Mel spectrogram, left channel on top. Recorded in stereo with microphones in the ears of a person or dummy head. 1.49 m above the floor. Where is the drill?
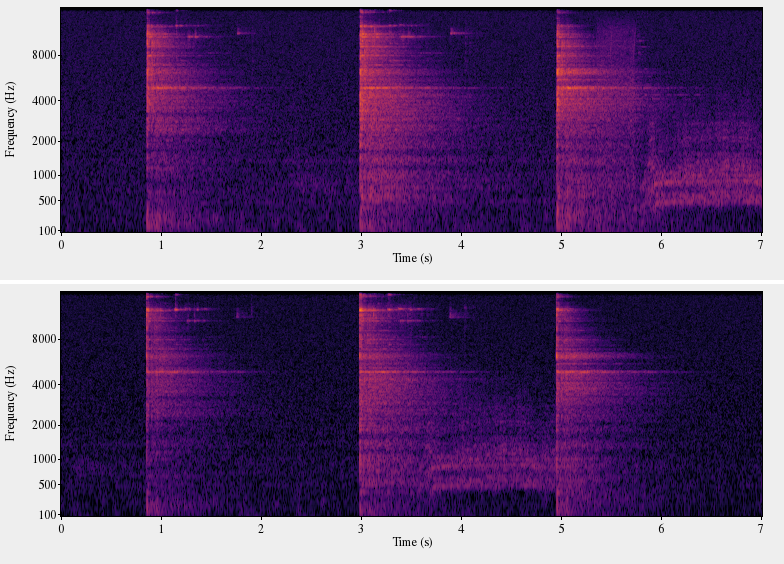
No drill in this recording.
